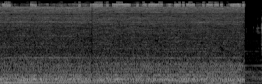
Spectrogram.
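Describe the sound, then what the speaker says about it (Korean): Steady spray of clear coat from an airbrush or spray can over a Tamiya 1/24 Nissan Skyline GT-R BNR32 model car body, a continuous close hiss that stops abruptly near the end. "이제 클리어도 얇게 3번 정도 나눠서 바디 전체에 덮어줍니다."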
